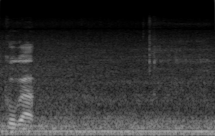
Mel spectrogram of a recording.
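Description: Honda Civic's swapped-in Honda K-series four-cylinder engine and road noise heard from inside the cabin while cruising: a steady drone at an unchanging pitch.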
